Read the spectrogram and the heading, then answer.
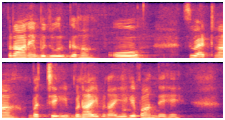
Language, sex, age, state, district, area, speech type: Dogri, female, 30-45, Jammu and Kashmir, Samba, rural, spontaneous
